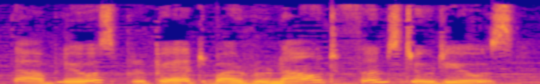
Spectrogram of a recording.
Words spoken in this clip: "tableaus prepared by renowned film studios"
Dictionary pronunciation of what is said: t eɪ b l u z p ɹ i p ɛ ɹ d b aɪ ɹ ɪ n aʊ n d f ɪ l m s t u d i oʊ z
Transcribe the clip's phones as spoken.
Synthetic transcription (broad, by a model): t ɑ b l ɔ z p ɹ i p ɛ ɹ d b aɪ ɹ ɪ n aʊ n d f ɪ l m s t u d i oʊ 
